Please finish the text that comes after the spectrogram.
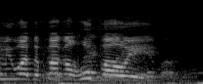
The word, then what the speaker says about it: hoopoe: Hey, somebody Google that shit and tell me what the fuck a hoopoe is. It ain't say hippo, it say hoopoe.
